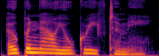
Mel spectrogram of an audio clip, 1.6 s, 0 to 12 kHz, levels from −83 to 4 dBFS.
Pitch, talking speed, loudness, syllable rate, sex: 180 Hz, 225 wpm, -19 LUFS, 4.9 syllables/s, female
